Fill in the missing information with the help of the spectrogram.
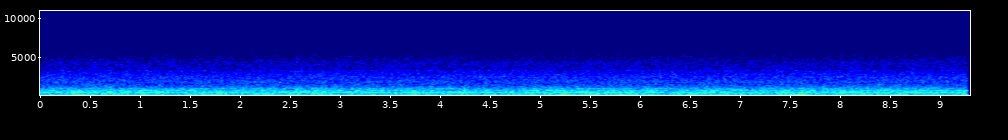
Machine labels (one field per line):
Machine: fan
